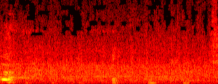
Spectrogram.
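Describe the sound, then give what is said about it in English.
An audience bursts into a steady round of applause for God, a dense wash of clapping that holds evenly throughout, with a few shouted cheers rising at the start and end. “So, Lord, if anybody deserves a round of applause, it's you.”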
